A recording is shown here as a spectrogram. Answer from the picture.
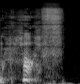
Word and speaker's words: Hough: John how one of those pronunciations who had just done escape to which mountain in 19 I'm going to go how I reckon John how I'm going to go John how how do you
